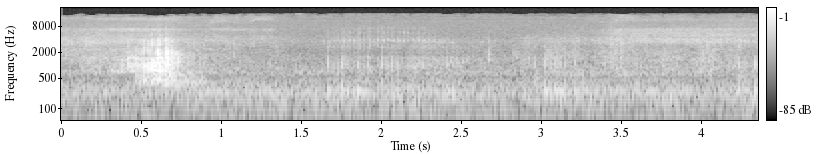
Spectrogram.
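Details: Pet cat purring during brushing and grooming, a continuous low buzzing rumble, opened by a short sharp scratchy brush stroke and followed by soft rustling.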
